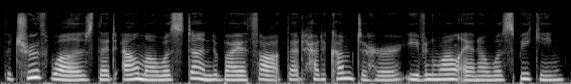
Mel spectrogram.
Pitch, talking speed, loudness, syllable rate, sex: 225 Hz, 210 wpm, -15 LUFS, 4.7 syllables/s, female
